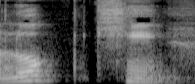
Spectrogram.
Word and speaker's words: লক্ষ্মী: Fourth রুলটা হচ্ছে যুক্ত ব্যঞ্জনের সাথে যদি মফলার কোনো যুক্ত ব্যঞ্জনের সাথে যদি মফলা থাকে, সেটা কোনো উচ্চারণ হবে না। যে অলরেডি যুক্ত অক্ষর ওর সাথে ম আছে, কোনো উচ্চারণ হবে না, জাস্ট উপরে একটা চন্দ্রবিন্দু বসাই দিবা, আর কিছু না। লক্ষ্মী, লক্ষণ, আর কিচ্ছু বসানো দরকার নেই।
